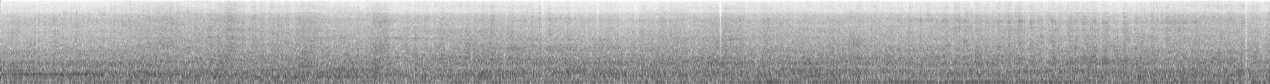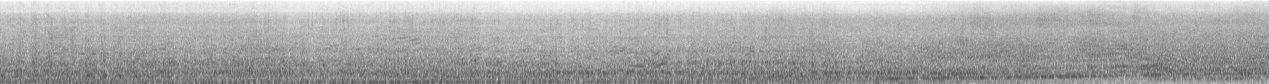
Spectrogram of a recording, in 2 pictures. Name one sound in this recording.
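Loud race car engines roar and rev as cars speed past outdoors.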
